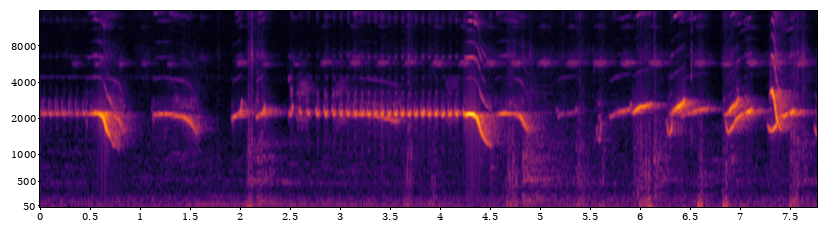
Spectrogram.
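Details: Common iora (sirtu) in a close-range indoor contest against a rival during daily rain: sustained whistles that bend downward, a buzzy pulsed trill lasting about two seconds, then a series of short rising and falling whistled phrases.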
